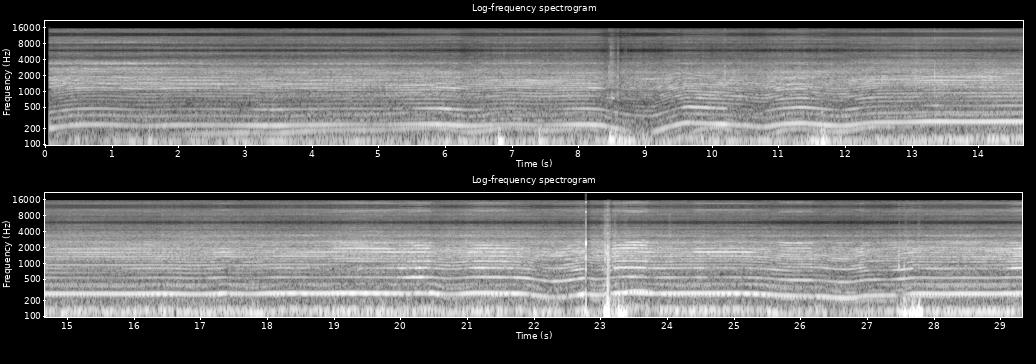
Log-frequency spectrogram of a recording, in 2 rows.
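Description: Tuned 2008 Ski-Doo Summit 800 cc two-stroke snowmobile engine running at high revs through deep powder. The revs drop and pick up again several times about a third of the way in, and dip again about three-quarters through, where a few sharp knocks are heard.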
